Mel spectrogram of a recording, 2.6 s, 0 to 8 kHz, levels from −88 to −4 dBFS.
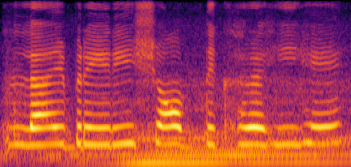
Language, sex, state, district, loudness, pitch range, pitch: Hindi, female, Madhya Pradesh, Bhopal, -15 LUFS, 285-295 Hz, 290 Hz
